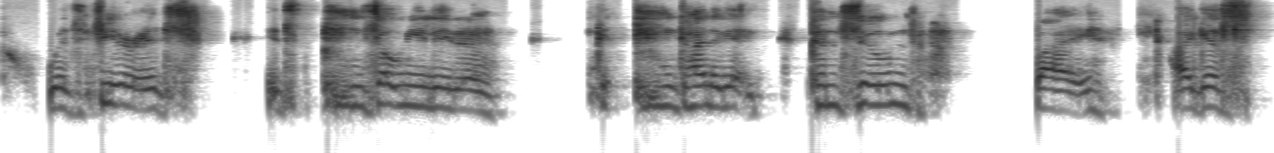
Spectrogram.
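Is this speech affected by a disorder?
Yes: cerebral palsy; wheelchair user.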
